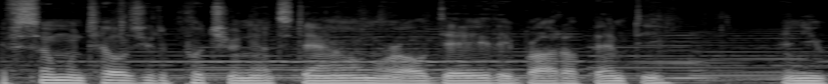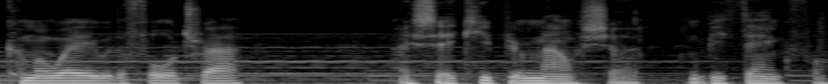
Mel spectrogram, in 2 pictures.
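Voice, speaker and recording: Music plays in the background as a man talks at a moderate pace. His pitch is fairly low. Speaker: narrator reading prose. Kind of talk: literary narration, poetry reading.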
